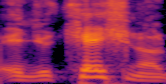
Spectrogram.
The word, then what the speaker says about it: educational: We'll be talking about your educational background. Alors, accent tonique là, koto pesé publis là, li tombe sous troisième syllabe là.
